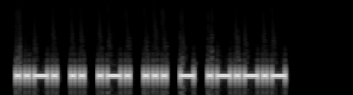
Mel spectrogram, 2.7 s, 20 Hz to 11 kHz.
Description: Morse code, heard as a keyed tone, about 36 wpm, 700 Hz. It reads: FIRST.
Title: Sentences from Top 1000 Words - Review Part 1 - 35wpm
